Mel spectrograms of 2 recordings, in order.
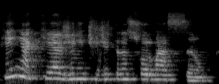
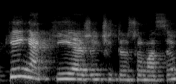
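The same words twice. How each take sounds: First: The question is said at normal volume. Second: The question is shouted very loudly.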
